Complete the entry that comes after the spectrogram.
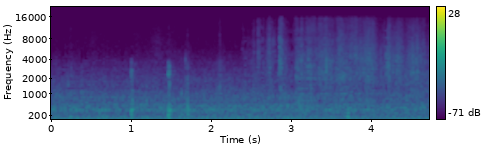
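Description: Faint close-up chewing and mouth sounds of someone eating rice and kofta kebab, with two small clicks about a second in and soft crackly chewing noise from about halfway.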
